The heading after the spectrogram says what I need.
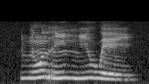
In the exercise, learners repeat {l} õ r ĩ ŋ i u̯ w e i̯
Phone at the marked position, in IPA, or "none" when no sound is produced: ʎ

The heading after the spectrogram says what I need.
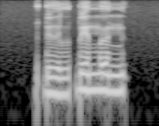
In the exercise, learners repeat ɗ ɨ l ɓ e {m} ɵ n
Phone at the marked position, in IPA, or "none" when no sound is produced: m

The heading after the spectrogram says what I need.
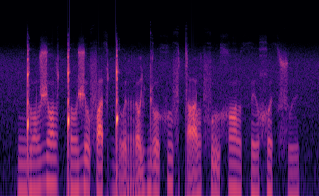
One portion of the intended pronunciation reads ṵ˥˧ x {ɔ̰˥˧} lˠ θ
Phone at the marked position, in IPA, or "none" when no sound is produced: ɔ˥˧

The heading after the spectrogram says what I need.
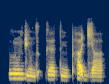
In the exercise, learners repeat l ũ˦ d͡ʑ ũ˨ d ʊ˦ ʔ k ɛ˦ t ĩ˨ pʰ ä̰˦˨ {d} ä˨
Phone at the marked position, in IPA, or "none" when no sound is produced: d͡ʑ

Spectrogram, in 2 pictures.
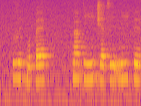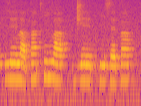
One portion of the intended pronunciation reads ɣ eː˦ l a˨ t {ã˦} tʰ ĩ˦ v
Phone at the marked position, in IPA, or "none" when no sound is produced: ã˦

